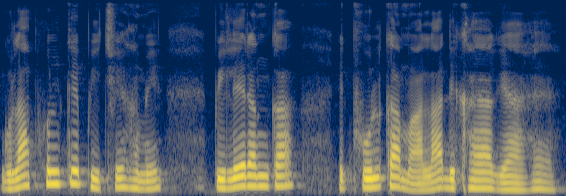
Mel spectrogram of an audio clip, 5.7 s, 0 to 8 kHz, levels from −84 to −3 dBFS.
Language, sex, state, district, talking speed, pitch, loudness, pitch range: Hindi, male, Assam, Kamrup Metropolitan, 150 wpm, 130 Hz, -14 LUFS, 120-155 Hz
